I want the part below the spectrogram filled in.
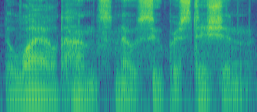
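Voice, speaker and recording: An actor playing a stoic male monster hunter in a video game, terse and deadpan with dry, laconic delivery. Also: a bass voice, normal speed, exaggerated voice. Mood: blunt. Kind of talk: video game dialogue acting. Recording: music behind the voice.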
